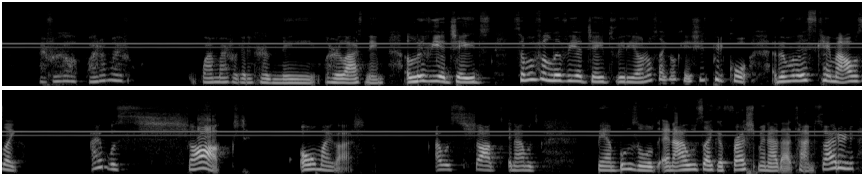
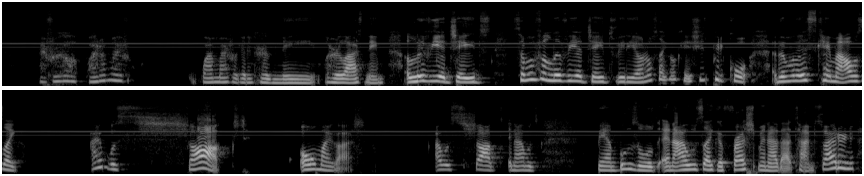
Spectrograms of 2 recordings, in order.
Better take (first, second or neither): second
